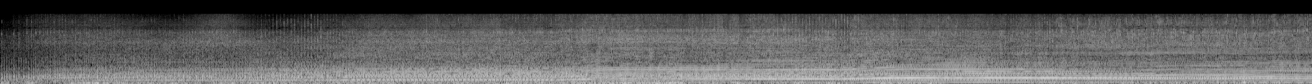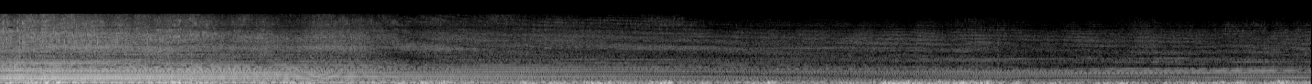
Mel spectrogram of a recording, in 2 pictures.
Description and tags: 2 radio control planes taking off
a pair of radio control warbirds taking off together
noise, engine, airplane, gas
